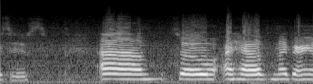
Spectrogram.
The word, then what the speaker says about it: Seuss: Seuss hat, which if you aren't aware, it's actually not Dr. Seuss as it's pronounced, it's Dr. Seuss. But everybody pronounces it Dr. Seuss.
